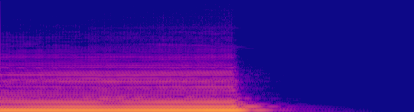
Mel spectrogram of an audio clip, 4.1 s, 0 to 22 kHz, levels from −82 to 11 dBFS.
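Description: A music clip with crude rate conversion from 0.88 s to the end. Samples are dropped or repeated without filtering. It fits 48 kHz to 44.1 kHz. A faint inharmonic fizz follows loud, bright passages, roughly 45 dB down.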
